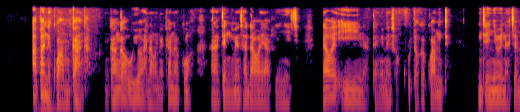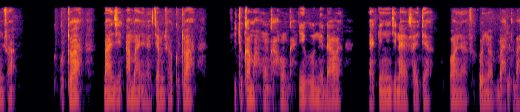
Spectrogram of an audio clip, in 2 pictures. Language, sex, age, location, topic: Swahili, male, 18-24, Nakuru, health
